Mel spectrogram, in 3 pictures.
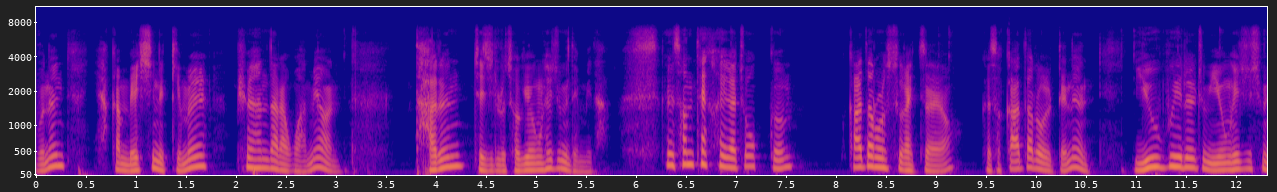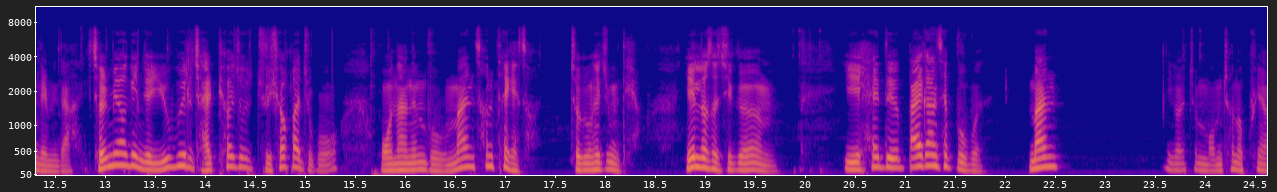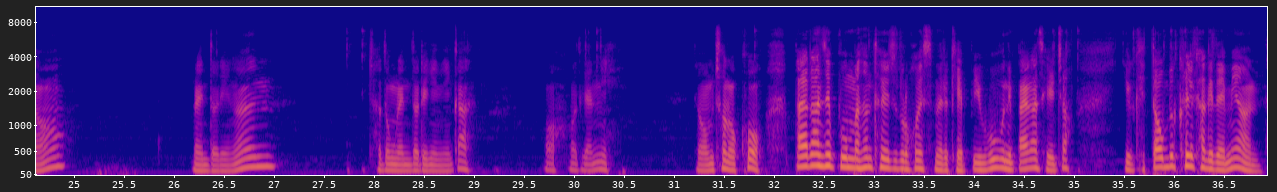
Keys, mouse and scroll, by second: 3.0 click, 6.7 click, 8.9 click, 10.7 click, 11.4 alt+right click, 12.0 alt+middle click, 12.5 alt+right click, 12.9 alt+middle click, 13.1 click, 13.6 alt+right click, 13.6 alt+middle click, 13.6 click, 14.6 alt+middle click, 14.6 click, 15.7 alt+middle click, 15.7 alt+right click, 15.7 click, 16.3 alt+middle click, 19.6 click, 19.7 alt+middle click, 19.7 alt+right click, 19.9 click, 21.6 click, 21.6 alt+middle click, 21.6 alt+right click, 22.8 click, 22.8 alt+middle click, 22.8 alt+right click, 23.7 click, 25.1 click, 25.1 alt+middle click, 27.6 click, 30.0 click, 31.6 click, 32.9 alt+middle click, 32.9 click, 34.7 click, 34.7 alt+middle click, 35.0 alt+middle click, 35.8 shift+click.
